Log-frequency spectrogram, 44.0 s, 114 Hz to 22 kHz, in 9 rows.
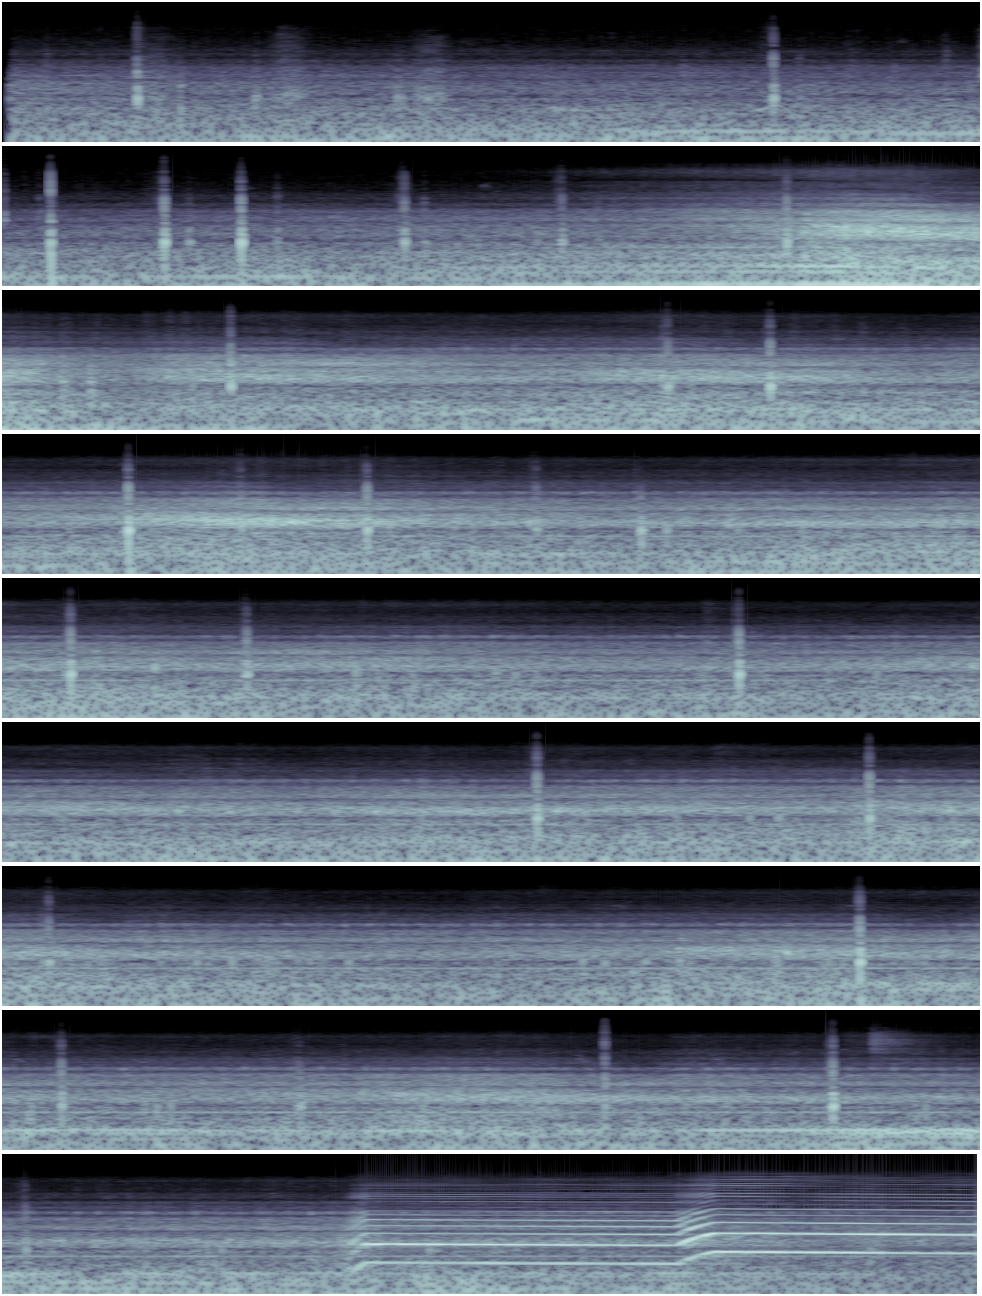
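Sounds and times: diesel engine idling: 9.6s - 43.9s.

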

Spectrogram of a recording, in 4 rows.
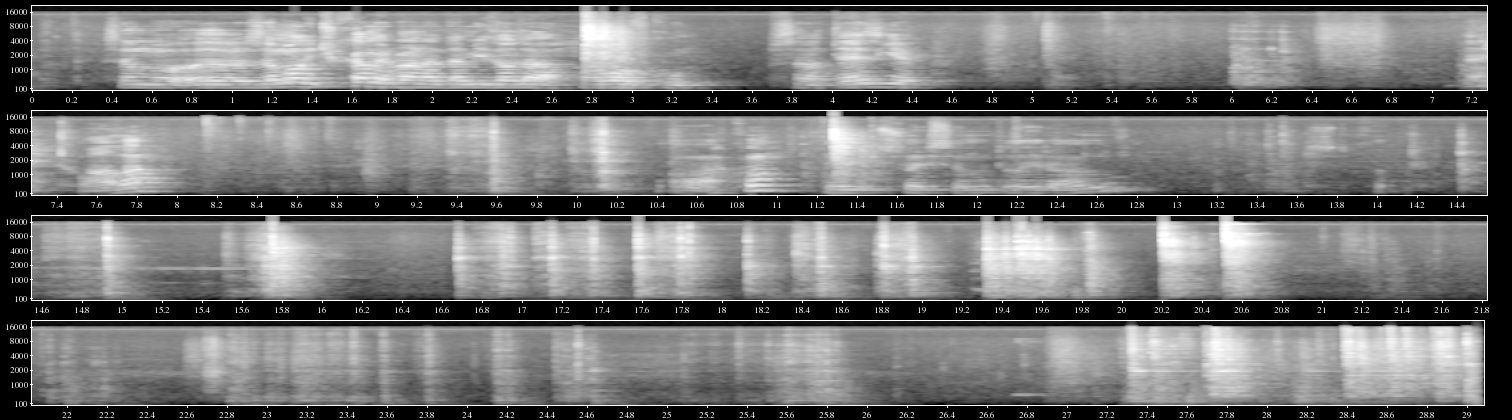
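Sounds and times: tools and screws clattering on wood: 16.7s - 26.0s, 27.3s - 29.0s.

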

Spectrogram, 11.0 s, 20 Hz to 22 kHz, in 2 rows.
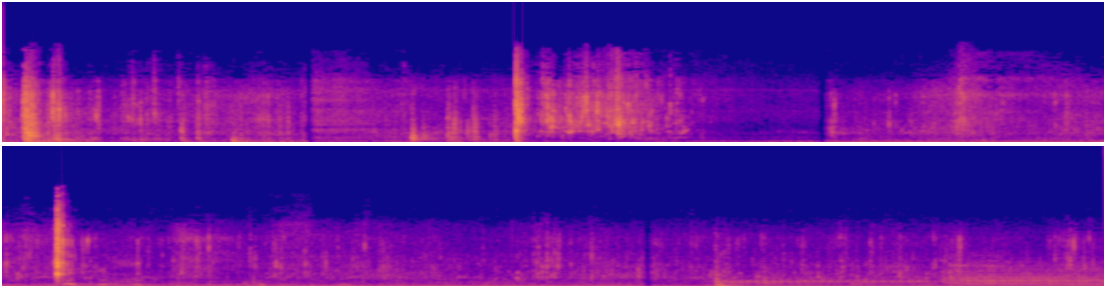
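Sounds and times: boat motor humming: 3.5s - 11.0s.

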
